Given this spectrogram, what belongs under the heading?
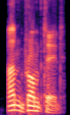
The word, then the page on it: Unprompted: British English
